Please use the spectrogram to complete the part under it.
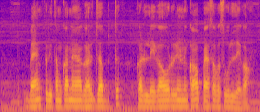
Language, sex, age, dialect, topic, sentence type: Hindi, male, 18-24, Hindustani Malvi Khadi Boli, banking, statement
